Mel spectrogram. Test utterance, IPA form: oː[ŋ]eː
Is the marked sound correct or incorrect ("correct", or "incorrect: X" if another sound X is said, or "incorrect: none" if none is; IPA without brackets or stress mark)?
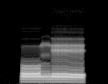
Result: correct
